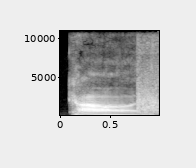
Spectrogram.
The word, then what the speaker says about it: Kahan: So yes, it actually is spelled different, but pronounced the same.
